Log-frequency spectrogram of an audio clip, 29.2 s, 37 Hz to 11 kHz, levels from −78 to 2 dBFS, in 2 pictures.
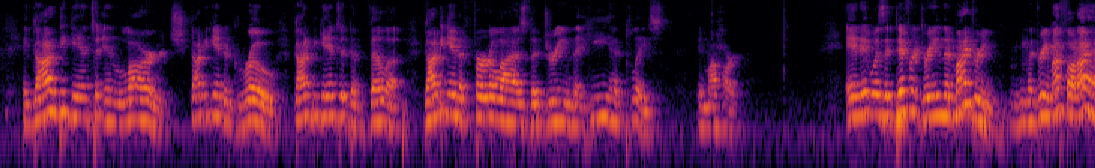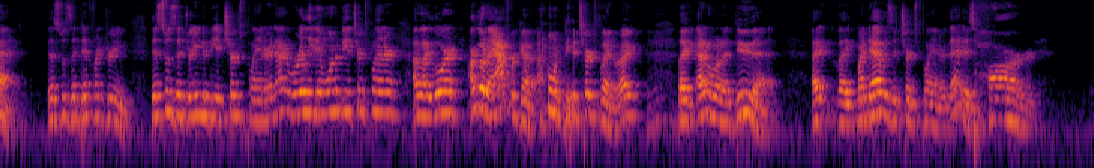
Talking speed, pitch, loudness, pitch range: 205 wpm, 195 Hz, -27 LUFS, 165-220 Hz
